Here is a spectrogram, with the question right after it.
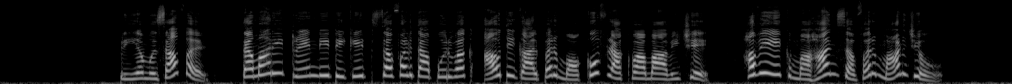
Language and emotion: Gujarati, happy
